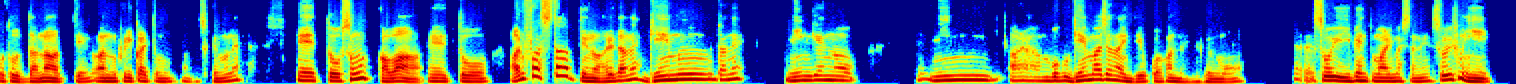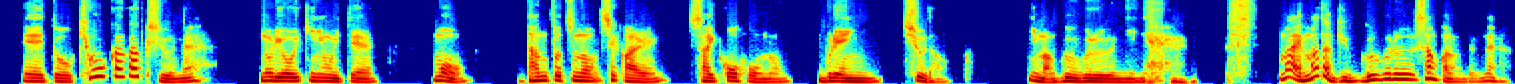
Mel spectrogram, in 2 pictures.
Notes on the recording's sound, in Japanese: ２０２２年１０月２６日に開催した ZOOMライブの模様です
